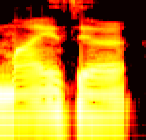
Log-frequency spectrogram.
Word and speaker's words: miser: কি কোন ব্যক্তির গল্প তো এখানে এম টা কিন্তু এম এর উচ্চারণ হয়েছে এবং আই টা কিন্তু আই এর উচ্চারণ হয়েছে এস টা ঝর মত উচ্চারণ হয়েছে ঝ মা মাইজার দ্যা মাইজার এখানে একটি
